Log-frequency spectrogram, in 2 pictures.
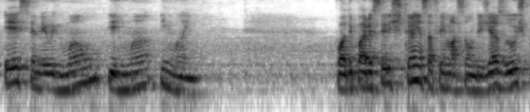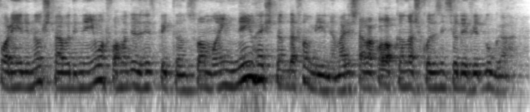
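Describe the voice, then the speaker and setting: A man's voice: fairly high pitch, vocal fry, a bit bright, roomy sound, slight background noise. A man teaching from the Bible, reading verses aloud and then explaining them plainly. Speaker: preacher.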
